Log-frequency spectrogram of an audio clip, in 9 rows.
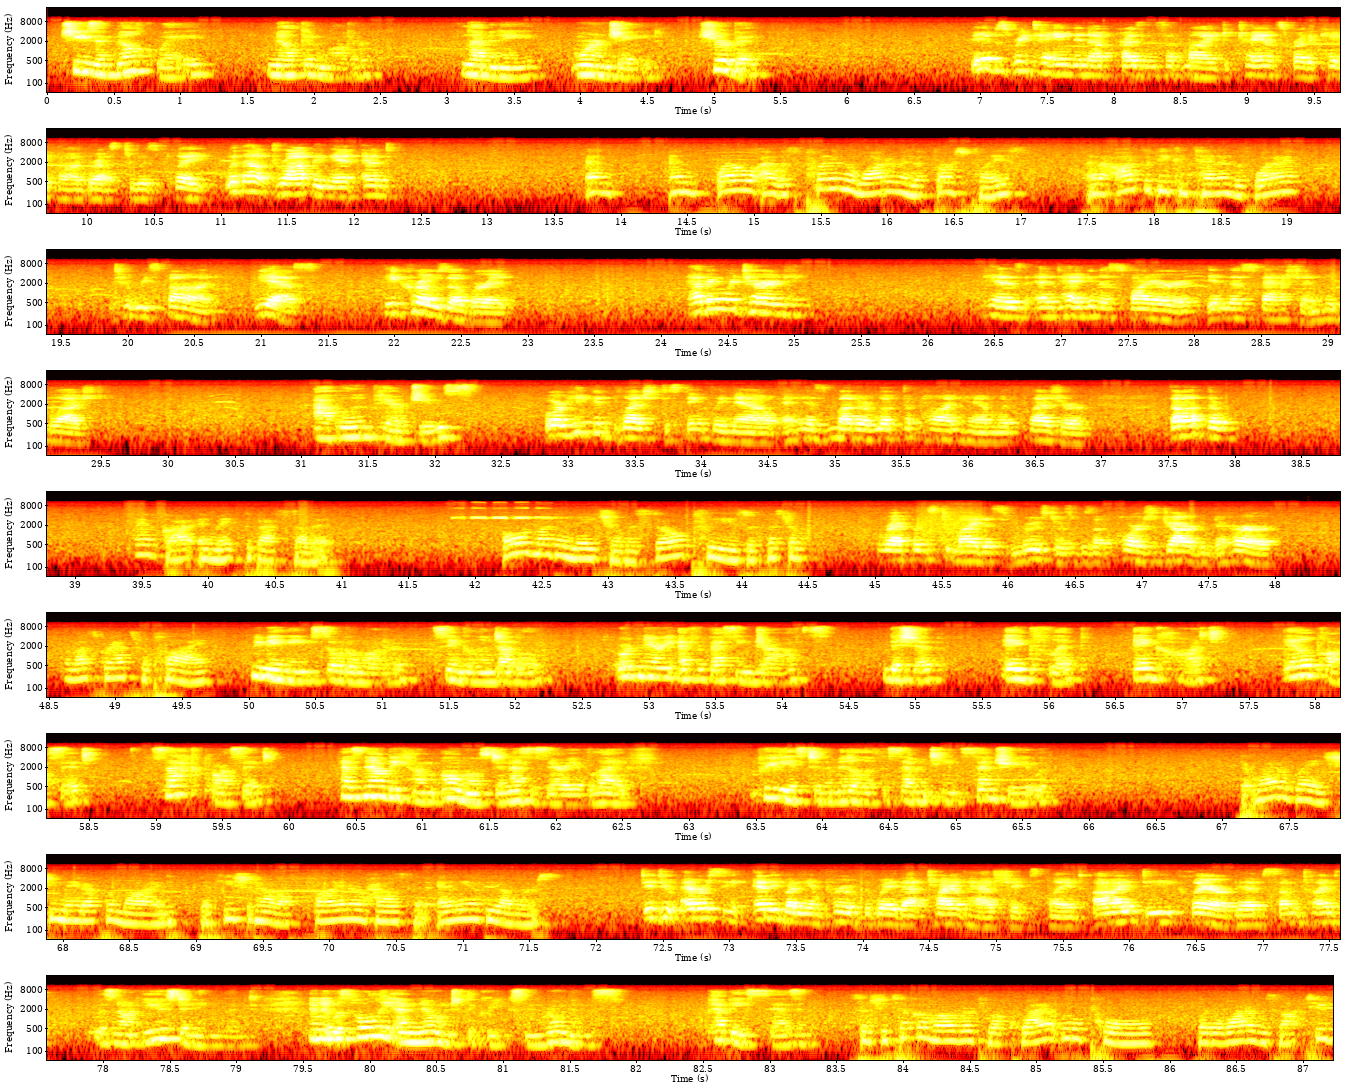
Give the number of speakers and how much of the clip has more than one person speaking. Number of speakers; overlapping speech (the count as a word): three, no overlap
